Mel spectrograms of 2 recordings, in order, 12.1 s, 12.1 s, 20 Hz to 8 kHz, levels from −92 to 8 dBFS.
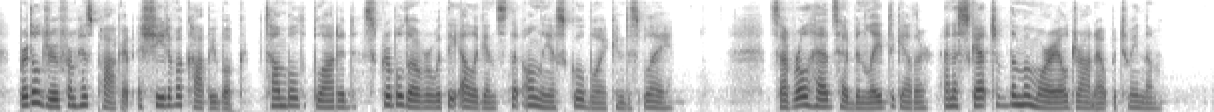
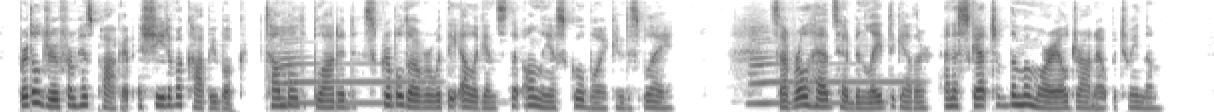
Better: first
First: none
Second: noise reduction (classical method Wiener filter)

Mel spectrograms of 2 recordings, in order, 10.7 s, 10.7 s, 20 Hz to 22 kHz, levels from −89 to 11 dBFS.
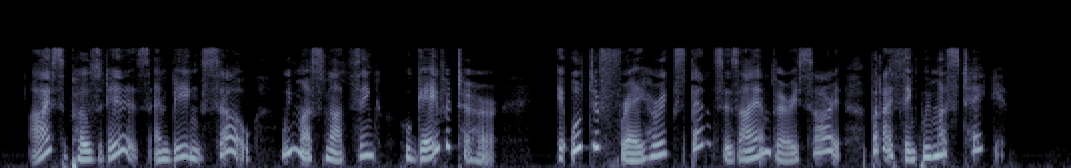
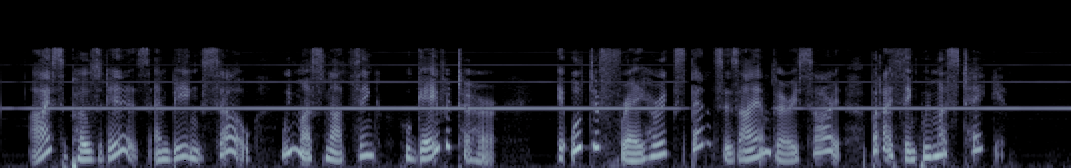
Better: first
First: none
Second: background sound (Wind instrument, woodwind instrument); 14 dB below the speech

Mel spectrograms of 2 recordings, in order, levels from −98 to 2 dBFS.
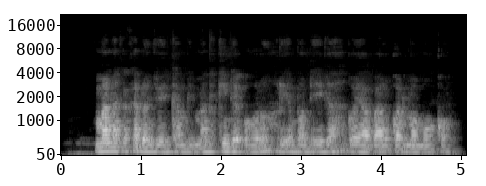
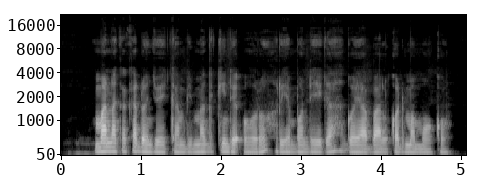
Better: second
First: room echo; dies away in 0.3 s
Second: none

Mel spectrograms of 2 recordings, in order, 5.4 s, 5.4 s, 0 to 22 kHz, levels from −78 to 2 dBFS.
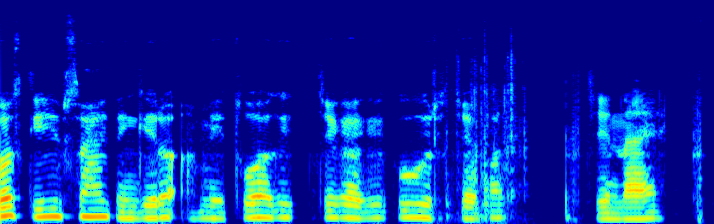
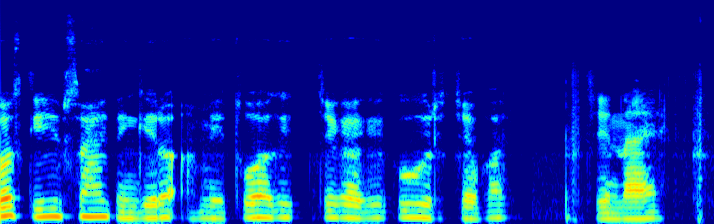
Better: second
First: noise reduction (neural mask model RNNoise)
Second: none

